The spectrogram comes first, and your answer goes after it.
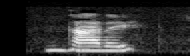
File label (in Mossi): "tare", moore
